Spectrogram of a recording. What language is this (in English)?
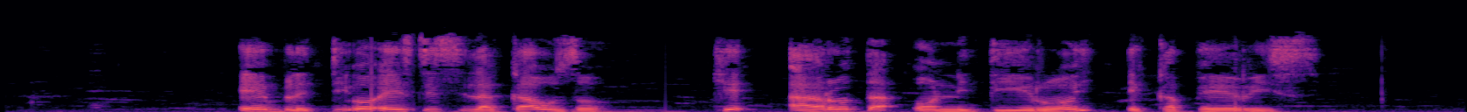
Esperanto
